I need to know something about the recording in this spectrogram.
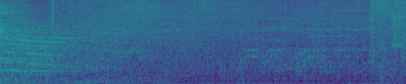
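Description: Energy beams fire with a buzzing hum.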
